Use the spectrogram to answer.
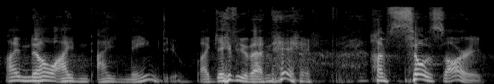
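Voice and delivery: laughing apology. Retold or imitated. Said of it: "And I'm like".

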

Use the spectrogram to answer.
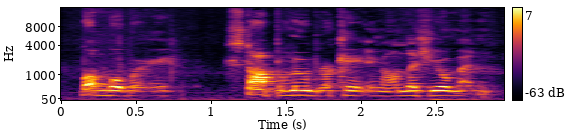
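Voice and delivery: low, subdued robot-leader voice; Peter Cullen impression. Optimus scolds Bumblebee on the human, low mock-heroic voice. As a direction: put on a low, grave hero-robot voice. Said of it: "trying to do your best Peter Cullen impression".

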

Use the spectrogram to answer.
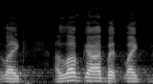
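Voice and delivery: ordinary delivery

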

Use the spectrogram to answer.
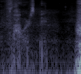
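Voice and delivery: slow drawn-out whisper. Pretend. Whispering a gift idea to co-host. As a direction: breathe the word slowly like a secret.

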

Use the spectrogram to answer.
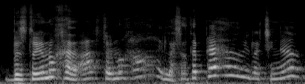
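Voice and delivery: un poco más aguda, imitando su enojo de antes; imitando su yo impulsivo. Retold or imitated. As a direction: remeda a la [name] impulsiva, enojo exagerado a medias. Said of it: "antes era una [name] impulsiva". (imitación ligera de su yo enojada e impulsiva)

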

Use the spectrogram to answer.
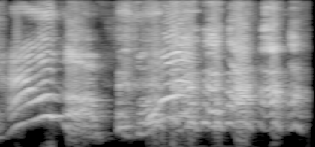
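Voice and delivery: high, loud, slowly stretched disbelief; hammed-up astonished yell; flabbergasted. Retold shock at toy appearing.

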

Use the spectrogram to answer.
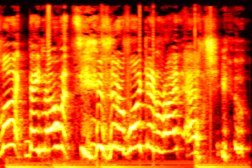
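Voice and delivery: high, laughing delight; excited laughing. Retold or imitated. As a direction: cackle it out teasing her daughter. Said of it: "So I was like".

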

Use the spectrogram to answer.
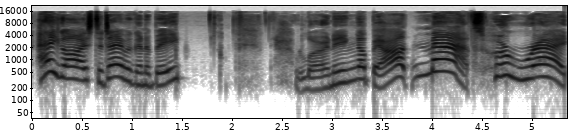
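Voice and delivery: high, drawn-out mock YouTuber cheer; hammed-up enthusiasm, slow swoops on the key words; exaggerated video voice. Joking that he doesn't greet his mates so, hyped video voice. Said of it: "I don't actually speak like that".

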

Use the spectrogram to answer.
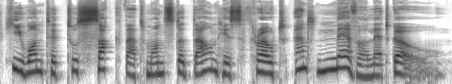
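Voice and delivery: usual speaking voice

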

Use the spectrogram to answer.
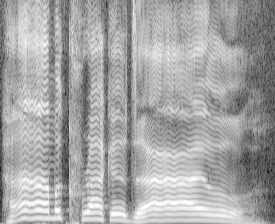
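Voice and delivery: high, slow, drawn-out cartoon croc; crocodile voice. Quoting the crocodile from the kids' movie, high and slow. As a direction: sing it out like a silly cartoon crocodile. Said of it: "the alligator's saying".

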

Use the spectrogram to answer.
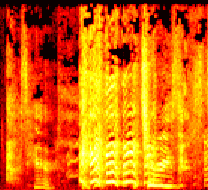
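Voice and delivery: high, loud, slow, breaking up laughing; nervous confession. Retold or imitated. Telling the lady why she came, nervously laughing. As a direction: squeeze the confession out through laughter.

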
